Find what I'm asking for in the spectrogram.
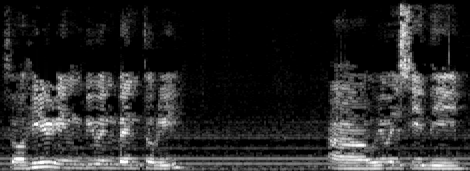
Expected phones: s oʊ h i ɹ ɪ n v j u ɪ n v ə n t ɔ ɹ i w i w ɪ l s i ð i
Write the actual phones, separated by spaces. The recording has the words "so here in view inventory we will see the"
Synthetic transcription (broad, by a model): s oʊ h i ɹ ɪ n b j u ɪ n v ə n t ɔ ɹ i w i w ɪ l s i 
